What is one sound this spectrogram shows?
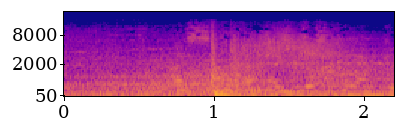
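A magical blast bursts with a sudden deep boom.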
